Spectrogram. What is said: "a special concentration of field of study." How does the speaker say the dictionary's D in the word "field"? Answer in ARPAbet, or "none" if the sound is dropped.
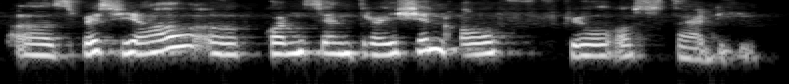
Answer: none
